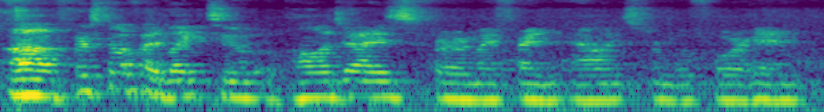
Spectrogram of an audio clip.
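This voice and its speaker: A man's voice: mid-range voice, steady tone, moderate pace, background noise. A man from the area doing a stand-up comedy set, wry and self-mocking, with lots of hesitant fillers. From Boston area, USA. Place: comedy club stage. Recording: echoey club audio from a distance.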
